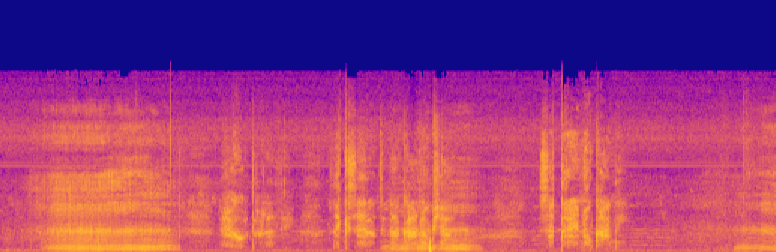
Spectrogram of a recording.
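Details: Man sleeping while camping at a beach: two long rough inhaled snores a few seconds apart, with whispering and rustling between; snoring.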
